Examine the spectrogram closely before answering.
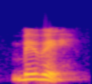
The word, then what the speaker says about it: bebé: ejemplo es la palabra bebé bebé es una palabra aguda se acentúa en la última sílaba y lleva tilde porque termina en vocal bebé acá vemos otro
